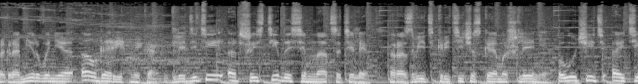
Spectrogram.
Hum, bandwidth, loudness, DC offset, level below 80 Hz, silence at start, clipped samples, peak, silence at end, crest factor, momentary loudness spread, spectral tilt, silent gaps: none; over 20 kHz; -10 LUFS; 0.7%; -24 dBFS; 0 s; under 0.1%; 0 dBFS; 0 s; 10 dB; 3 LU; -4.5 dB/octave; none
